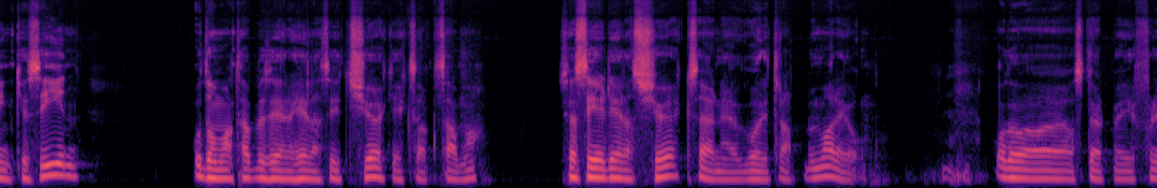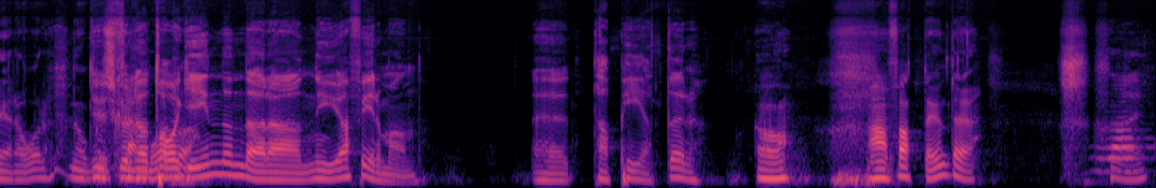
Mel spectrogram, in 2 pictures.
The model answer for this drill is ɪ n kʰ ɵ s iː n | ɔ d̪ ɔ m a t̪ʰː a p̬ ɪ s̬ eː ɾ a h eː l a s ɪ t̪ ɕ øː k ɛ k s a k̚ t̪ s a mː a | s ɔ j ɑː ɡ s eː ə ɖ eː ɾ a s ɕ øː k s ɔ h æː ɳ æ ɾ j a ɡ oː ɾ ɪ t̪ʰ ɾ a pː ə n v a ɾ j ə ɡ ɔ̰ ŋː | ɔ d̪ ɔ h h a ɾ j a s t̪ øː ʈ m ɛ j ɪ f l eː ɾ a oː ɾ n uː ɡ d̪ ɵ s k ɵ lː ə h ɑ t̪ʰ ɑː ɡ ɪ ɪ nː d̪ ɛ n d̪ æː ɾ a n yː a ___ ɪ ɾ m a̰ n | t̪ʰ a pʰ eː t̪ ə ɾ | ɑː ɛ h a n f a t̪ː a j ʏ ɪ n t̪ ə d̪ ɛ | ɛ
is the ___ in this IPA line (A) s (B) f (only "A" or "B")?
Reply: B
